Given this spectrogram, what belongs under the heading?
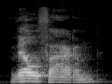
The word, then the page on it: welvaren: /ˈʋɛlˌvaːrə(n)/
